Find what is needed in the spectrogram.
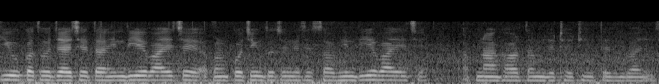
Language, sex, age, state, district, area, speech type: Maithili, female, 45-60, Bihar, Saharsa, rural, spontaneous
